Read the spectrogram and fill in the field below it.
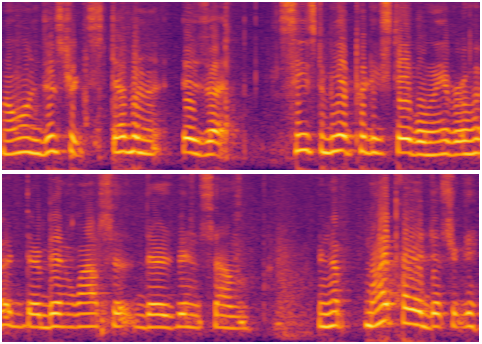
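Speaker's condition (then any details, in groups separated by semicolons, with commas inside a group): Cerebral palsy; unable to type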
